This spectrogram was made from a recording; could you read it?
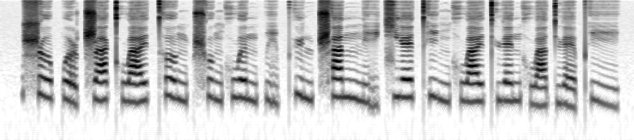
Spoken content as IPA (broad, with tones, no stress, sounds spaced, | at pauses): ʂ ɤ˥˨ p ɤ̰˨˩ ʈ͡ʂ ä˨˦ kʰ w a˨˦ ɪ̯ t̪ʰ ɤ˥˨ ŋ ʈ͡ʂʰ ʊ˥˨ ŋ x w ə˥˨ n p ḭ˨˩ pʰ y˥˨ n ʈ͡ʂʰ a˦ n n̪ ḭ˨˩ t͡ɕ j ɛ˦ t̪ʰ i˥˨ ŋ x w a˦ ɪ̯ t̪ʰ ɥ ɛ˦ n x w ä˨˦ t̪ ɥ ɛ˥˨ pʰ i˥˨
